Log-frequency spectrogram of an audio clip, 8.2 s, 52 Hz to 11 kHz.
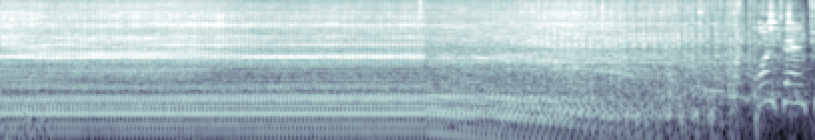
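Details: Fermont MEP-831A 3 kW 60 Hz single-phase 120/240 V military diesel generator, built 2001 and rebuilt top to bottom in 2010, only 2.2 hours, fresh oil and fuel: steady diesel chug and even hum until winding down, healthy, no knocks or misses.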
